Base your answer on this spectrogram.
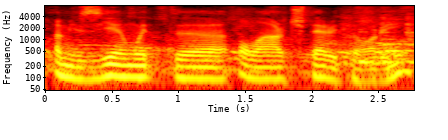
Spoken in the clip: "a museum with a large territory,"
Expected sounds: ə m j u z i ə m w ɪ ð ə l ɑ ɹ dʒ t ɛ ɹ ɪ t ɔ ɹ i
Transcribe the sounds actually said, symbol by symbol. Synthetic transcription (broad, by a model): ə m j u z i ə m w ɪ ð ə l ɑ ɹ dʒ t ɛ ɹ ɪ t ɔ ɹ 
